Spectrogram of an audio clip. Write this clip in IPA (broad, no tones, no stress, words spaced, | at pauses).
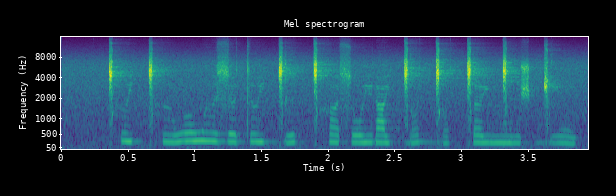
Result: ǀʰɨjǀʰɨ wowɨ zɘtɨjɡ͡ǀe ǀʰɐsojɾajɡ͡ǀɐ ɡ͡ǀɐǀɛjŋ͡ǀiʃ ɡ͡ǀu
